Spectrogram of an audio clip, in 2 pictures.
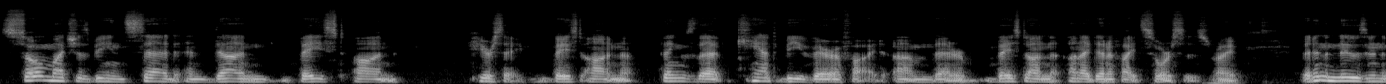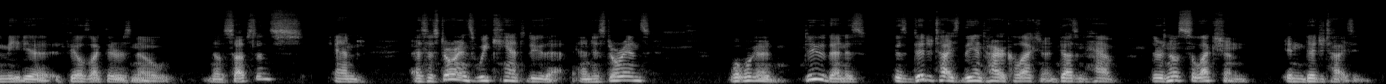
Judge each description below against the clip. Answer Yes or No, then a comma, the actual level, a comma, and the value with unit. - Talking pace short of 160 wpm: Yes, average, 150 wpm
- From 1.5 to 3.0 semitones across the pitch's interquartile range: No, average, 5.3 semitones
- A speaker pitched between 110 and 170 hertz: Yes, medium, 140 Hz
